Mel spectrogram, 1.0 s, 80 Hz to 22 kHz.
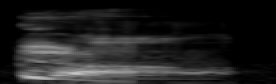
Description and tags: Male Death 04
Recorded by mouth
scream, dying, man, voice, human, vocal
